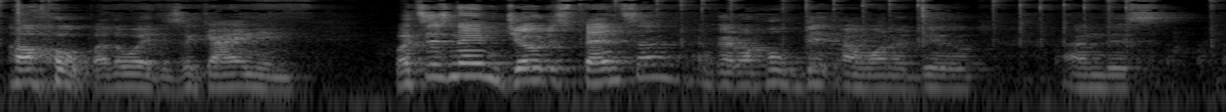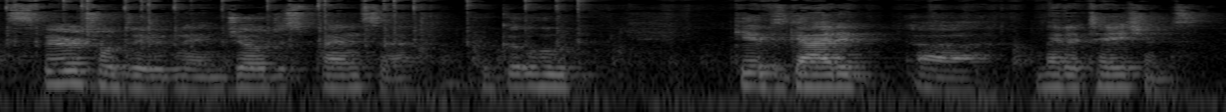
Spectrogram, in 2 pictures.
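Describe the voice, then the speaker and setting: New York man, middle-aged, mid-pitched, chatty asides, roomy sound. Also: moderate pace. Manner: rambling, jokey asides, talks to his gear. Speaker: synth repair vlogger. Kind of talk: casual rambling commentary while working. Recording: roomy room, faint hiss.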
